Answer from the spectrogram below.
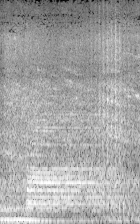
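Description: A train rumbles steadily along the rails, a loud, continuous roar with a sustained horn-like tone joining in after a moment and holding to the end. No voices.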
